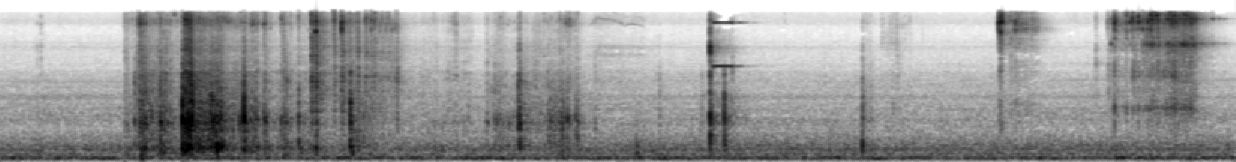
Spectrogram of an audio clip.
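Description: Roasted coffee beans clattering into a small glass in several rattling bursts, with a single sharp clink about six seconds in.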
